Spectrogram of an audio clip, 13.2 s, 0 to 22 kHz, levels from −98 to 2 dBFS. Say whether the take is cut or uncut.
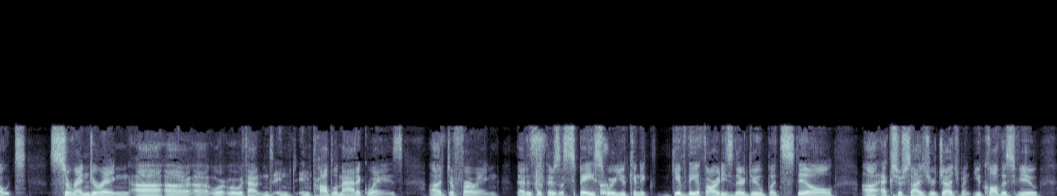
uncut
